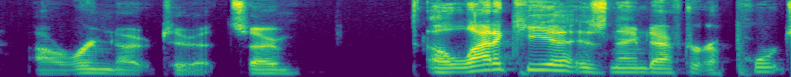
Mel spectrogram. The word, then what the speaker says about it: Latakia: And and it actually, you know, most people over there are going to uh you know, refer to it more as Latakia. Uh that's kind of the pronunciation. That's the correct pronunciation. It it's Well, I'm I'm butchering it in my southern brow, but yeah, they say Latakia.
